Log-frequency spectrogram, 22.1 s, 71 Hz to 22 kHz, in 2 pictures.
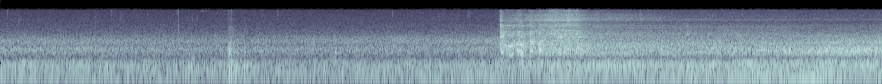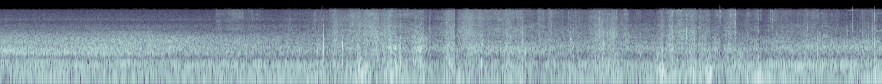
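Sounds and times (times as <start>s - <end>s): motorcycle starter turning engine over: 6.2s - 7.3s.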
